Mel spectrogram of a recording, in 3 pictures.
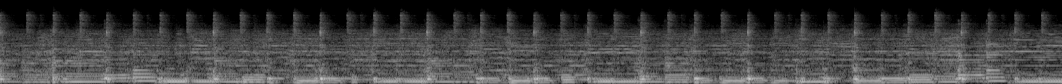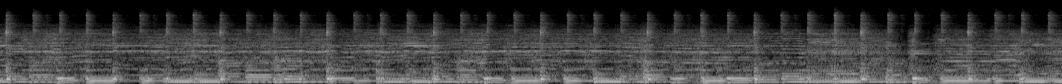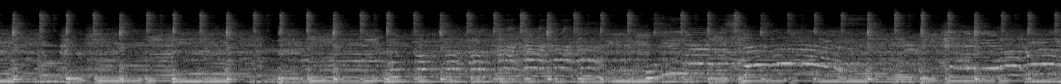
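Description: Electric bass and electric guitar playing together in a live jam, with a steady rhythmic bass line under the guitar. Near the end, higher sliding notes come in.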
